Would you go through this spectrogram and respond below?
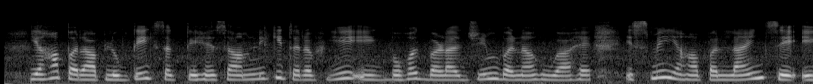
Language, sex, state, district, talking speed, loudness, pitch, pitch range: Hindi, female, Maharashtra, Solapur, 170 wpm, -25 LUFS, 220 Hz, 215-260 Hz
